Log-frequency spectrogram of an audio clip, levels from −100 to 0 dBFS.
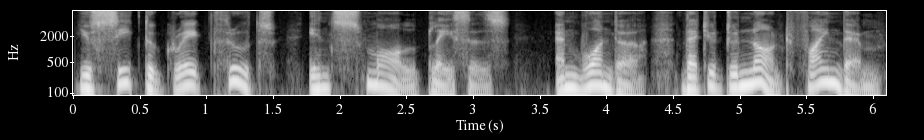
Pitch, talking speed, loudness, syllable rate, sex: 115 Hz, 155 wpm, -19 LUFS, 3.5 syllables/s, male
